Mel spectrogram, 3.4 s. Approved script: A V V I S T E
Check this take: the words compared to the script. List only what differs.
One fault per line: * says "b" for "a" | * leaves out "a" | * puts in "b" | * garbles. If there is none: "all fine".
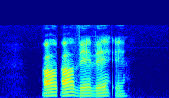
* puts in "a"
* leaves out "I S T"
